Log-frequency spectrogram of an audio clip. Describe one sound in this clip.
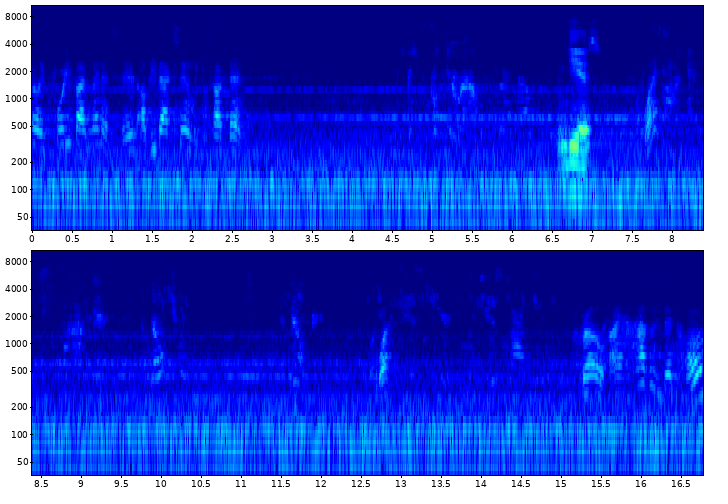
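A young man talks close to the microphone, with animated, mocking speech.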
